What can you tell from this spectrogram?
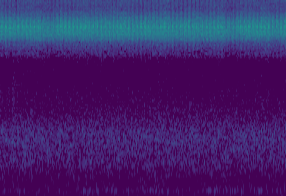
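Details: High, thin chorus of chirping crickets, the males rubbing their wings to stridulate; an unbroken, fast-pulsed ringing tone holds steady throughout.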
